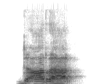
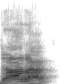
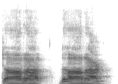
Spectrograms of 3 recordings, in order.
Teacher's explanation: in Ilocano, there's no aspiration of those consonants at the end of the word. So darat, meaning sand, and darak, meaning blood, to the foreign ear often sound like the same word, da da da da, because they don't aspirate those consonants.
